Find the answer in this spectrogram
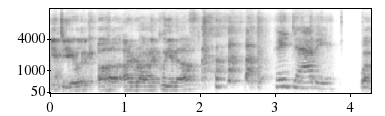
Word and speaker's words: Dalek: It's Dalek, not Dalek. It is pronounced Dalek. Dalek. Not garlic. It's not garlic.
